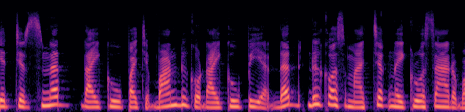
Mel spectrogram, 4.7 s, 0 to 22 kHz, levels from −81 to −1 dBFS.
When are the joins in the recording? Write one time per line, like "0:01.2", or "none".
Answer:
0:03.0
